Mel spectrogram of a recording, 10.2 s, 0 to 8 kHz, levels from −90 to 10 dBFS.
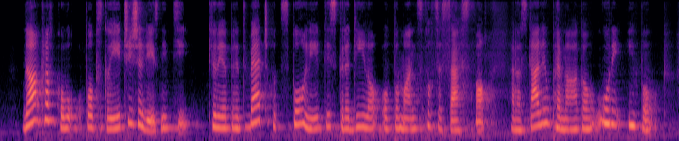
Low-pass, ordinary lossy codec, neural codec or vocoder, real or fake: none; none; codec, 16 kHz, 0.5 kbps, FunCodec, trained on LibriTTS, 25 frames a second; fake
